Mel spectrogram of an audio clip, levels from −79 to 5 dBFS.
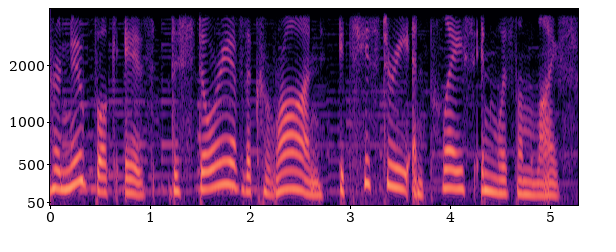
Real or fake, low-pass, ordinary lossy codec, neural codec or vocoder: real; 3.6 kHz; Opus, 64 kbps; none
